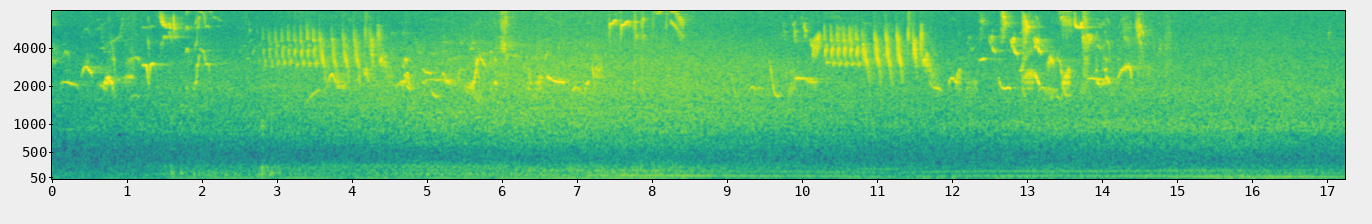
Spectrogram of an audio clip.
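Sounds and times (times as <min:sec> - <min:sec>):
birds: 0:00.0 - 0:17.2
cars: 0:00.1 - 0:17.2.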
